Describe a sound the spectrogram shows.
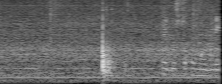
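A ceramic mug is set down on a table with a knock.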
